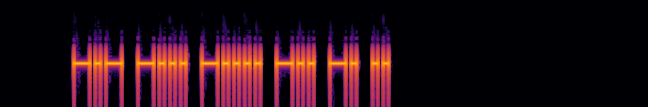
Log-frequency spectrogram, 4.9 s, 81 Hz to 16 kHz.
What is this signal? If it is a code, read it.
Morse code, heard as a keyed tone, about 30 wpm, 700 Hz. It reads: KB6DNI
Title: USA Call Signs 30wpm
